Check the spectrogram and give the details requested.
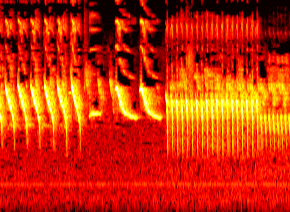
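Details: Timbrado canary singing for training: a chain of quick downswept chirps, two longer falling whistles, then a fast, steady pulsing trill that drops slightly in pitch.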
